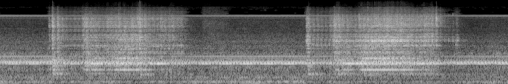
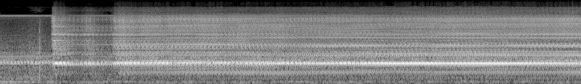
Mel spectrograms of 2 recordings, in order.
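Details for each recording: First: Lathe turning an open segment vessel at relatively fast speed, tailstock out, very light cuts with a smaller gouge; reaching the bloodwood layer below oak, steady scraping cut with fast uneven rattle (3–4 per second) as segments bounce – gouge chatter. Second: Open segment vessel on lathe, back on oak after bloodwood layer; very light cuts with a narrow negative rake scraper, steady motor hum and even shaving hiss with no chatter – smooth light scraper cut, preferred sound.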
